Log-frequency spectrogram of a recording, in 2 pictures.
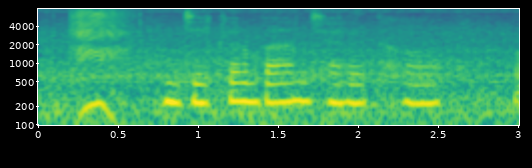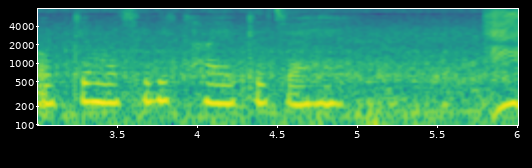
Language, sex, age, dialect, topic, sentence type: Bhojpuri, female, 18-24, Western, agriculture, statement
